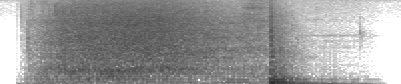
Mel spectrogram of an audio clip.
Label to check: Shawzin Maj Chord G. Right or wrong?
Wrong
